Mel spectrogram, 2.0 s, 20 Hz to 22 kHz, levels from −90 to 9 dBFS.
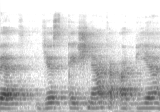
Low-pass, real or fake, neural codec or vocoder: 14.4 kHz; real; none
